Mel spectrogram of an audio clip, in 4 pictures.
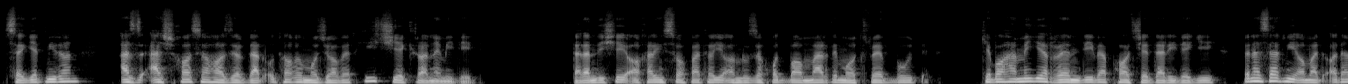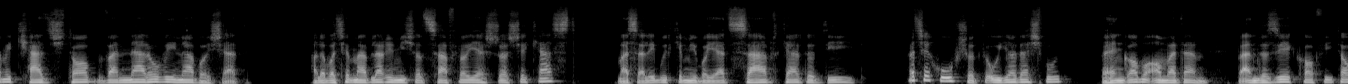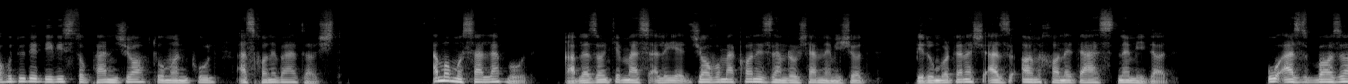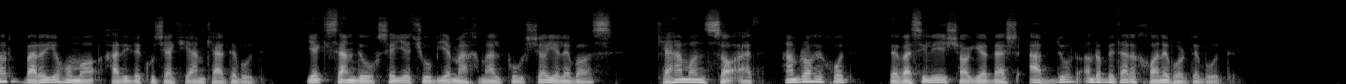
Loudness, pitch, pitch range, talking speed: -23 LUFS, 100 Hz, 90-110 Hz, 145 wpm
